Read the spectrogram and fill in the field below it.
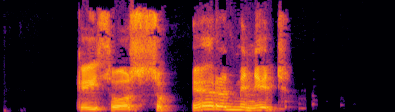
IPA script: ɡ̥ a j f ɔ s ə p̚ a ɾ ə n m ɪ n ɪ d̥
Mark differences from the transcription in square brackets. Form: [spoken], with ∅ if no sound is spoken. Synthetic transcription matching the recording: ɡ̥ [e] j [θ] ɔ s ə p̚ [ɛ] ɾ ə n m ɪ n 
